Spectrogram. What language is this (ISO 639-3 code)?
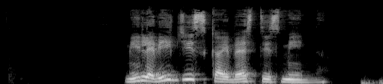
epo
